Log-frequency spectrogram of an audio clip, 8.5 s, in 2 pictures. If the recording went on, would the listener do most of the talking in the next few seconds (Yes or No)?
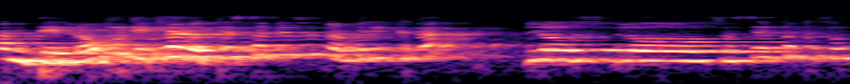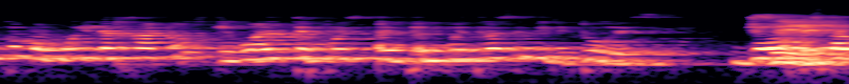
No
